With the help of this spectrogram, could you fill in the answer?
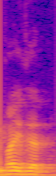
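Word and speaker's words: Pfizer: फाइजर है ठीक है फाइजर बोल देते प साइलेंट रहता है फाइजर सन सिपला मैनकाइंड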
